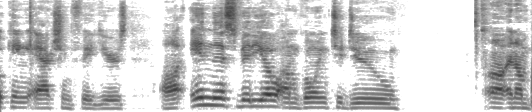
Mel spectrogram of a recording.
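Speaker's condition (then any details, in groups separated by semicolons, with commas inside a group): No condition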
